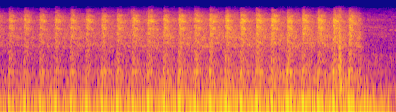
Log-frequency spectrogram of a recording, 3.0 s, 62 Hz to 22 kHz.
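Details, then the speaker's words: 2012 Chevy Equinox direct-injected engine, code P0615 after aftermarket alarm removal, 2,100 psi fuel rail, charger at 14 V: even cranking about three pulses per second that never fires and won't self-stop after 5 seconds; crank no-start, failed engine control module. "But if it doesn't fire up, it should quit after about 5 seconds or so to not drain your battery or kill your starter. This thing keeps on cranking."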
